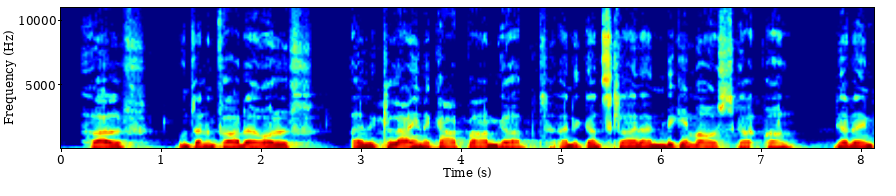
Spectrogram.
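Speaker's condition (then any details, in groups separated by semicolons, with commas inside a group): Parkinson's disease; slowed movements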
